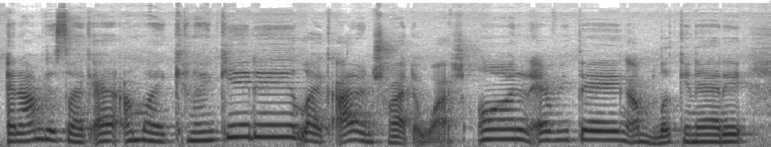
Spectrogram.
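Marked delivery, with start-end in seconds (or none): 1.2-2.0 high pleading little ask; whiny asking. Retold or imitated. Spoiled teen begging her mother for a watch, high pleading voice. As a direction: wheedle for the watch.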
